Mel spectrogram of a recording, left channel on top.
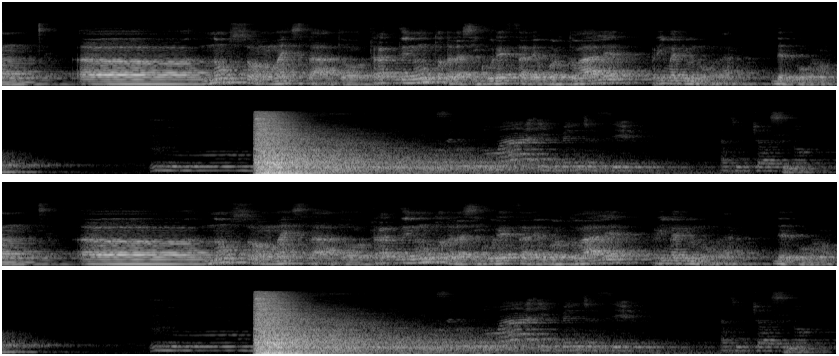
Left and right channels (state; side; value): normal; both; correlation 0.92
